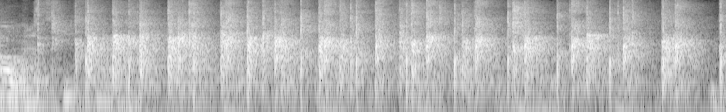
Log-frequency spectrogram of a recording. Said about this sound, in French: On applaudit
